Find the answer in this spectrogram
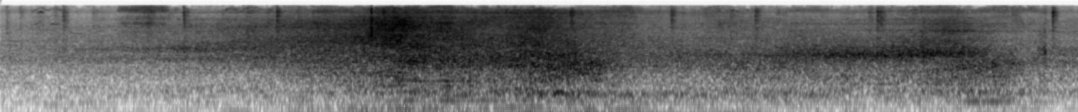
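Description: A motor vehicle's engine running close by among road traffic, growing louder to a peak about five seconds in and then easing to a steady level.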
